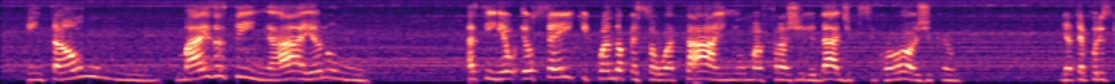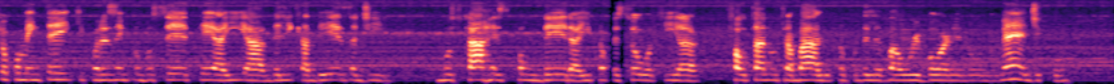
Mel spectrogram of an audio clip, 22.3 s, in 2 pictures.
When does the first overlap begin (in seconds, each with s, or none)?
none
